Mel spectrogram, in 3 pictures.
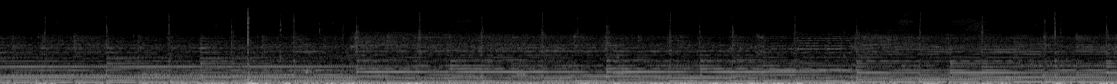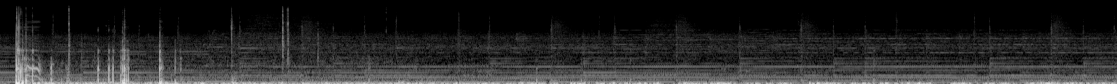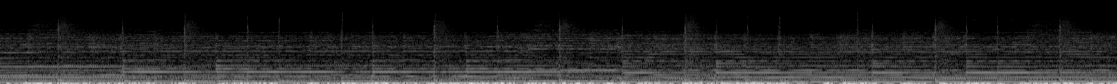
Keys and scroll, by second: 2.4 v, 10.5 b, 12.4 ctrl+shift+a, 13.4 b.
